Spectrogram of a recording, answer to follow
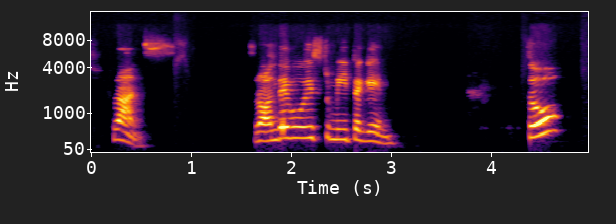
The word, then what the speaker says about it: rendezvous: rule so why we don't pronounce it as randy boos any idea it's not english word when it's derived from another language yes it's different a word from french france rendezvous is to meet again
